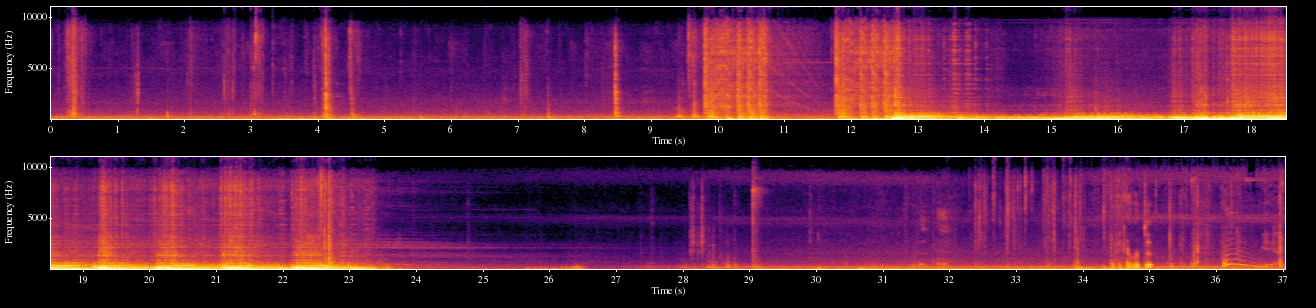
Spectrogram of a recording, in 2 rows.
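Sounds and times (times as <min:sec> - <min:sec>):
car engine cranking: 0:09.6 - 0:14.2, 0:16.8 - 0:23.9
car engine revving: 0:09.8 - 0:24.6.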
